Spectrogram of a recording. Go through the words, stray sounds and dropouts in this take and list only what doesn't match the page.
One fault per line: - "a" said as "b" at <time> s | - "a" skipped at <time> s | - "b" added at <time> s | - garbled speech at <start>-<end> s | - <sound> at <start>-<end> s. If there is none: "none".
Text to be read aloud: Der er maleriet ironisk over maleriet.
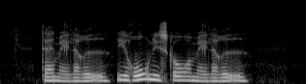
none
